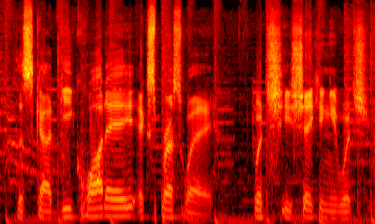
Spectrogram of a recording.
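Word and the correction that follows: Scajaquada: Rick is saying, shaking his head, so I don't think I pronounced it correctly. – Skajakwada. – Skajakwada. – There you go.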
